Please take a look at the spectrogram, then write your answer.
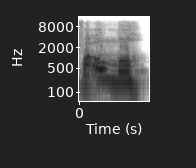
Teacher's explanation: Tapi untuk mad silah qasirah baru panjang kalau disambung, kalau diteruskan. Mad silah qasirah itu jika berhenti jadi pendek.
